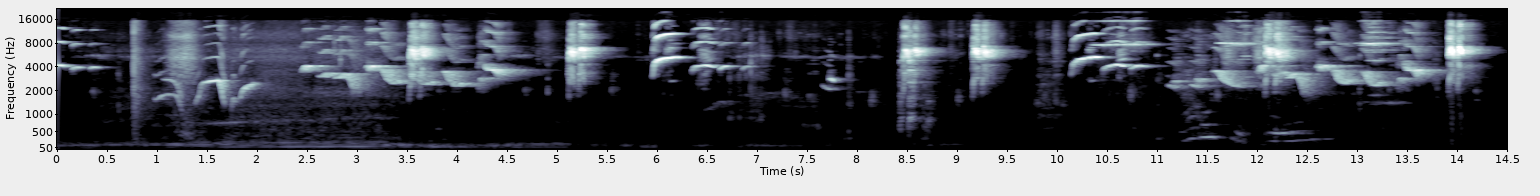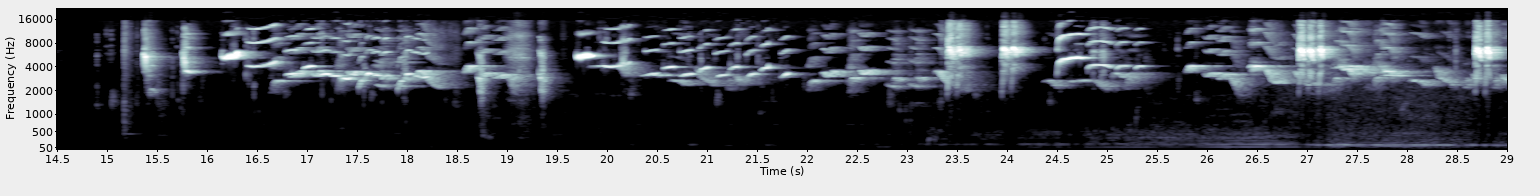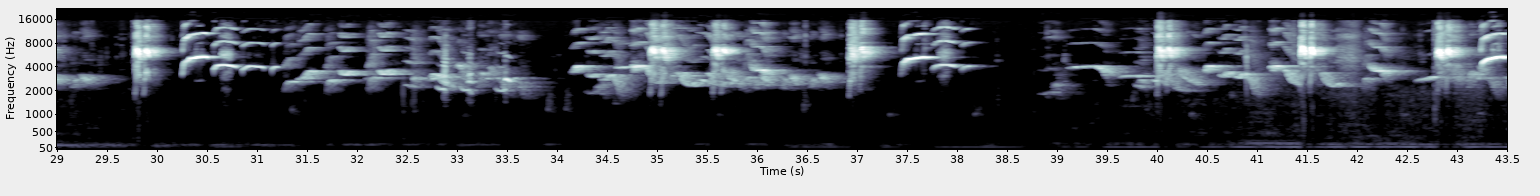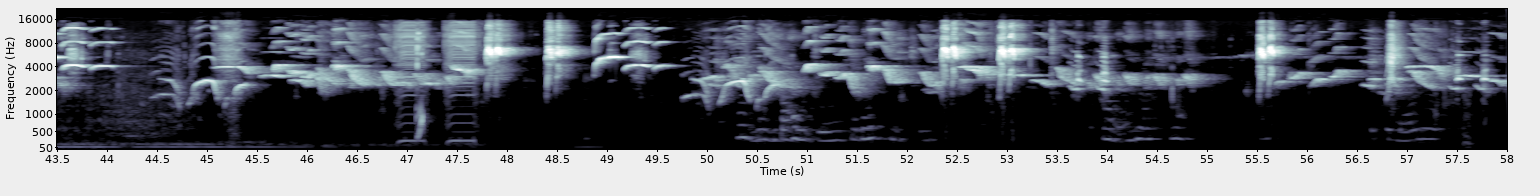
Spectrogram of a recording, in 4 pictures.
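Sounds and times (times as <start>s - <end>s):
bird singing whistled notes: 0.0s - 7.0s, 16.2s - 50.8s
harsh bird chattering: 46.8s - 47.8s.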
